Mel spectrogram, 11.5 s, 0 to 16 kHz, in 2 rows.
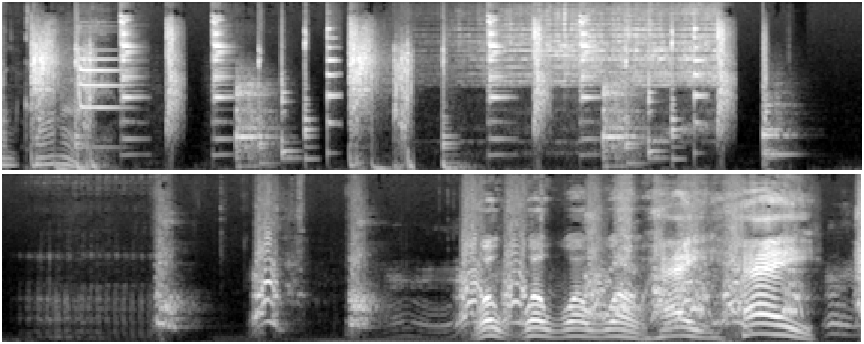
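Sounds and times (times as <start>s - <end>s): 
speech: 0.0s - 0.5s, 8.9s - 11.2s
dogs barking in overlapping bursts: 6.7s - 11.4s.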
